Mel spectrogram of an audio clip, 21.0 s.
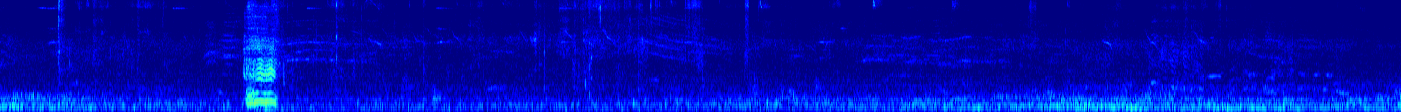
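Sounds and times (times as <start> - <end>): faint birds chirping: 0.0 - 21.0.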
